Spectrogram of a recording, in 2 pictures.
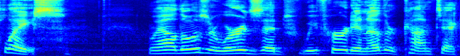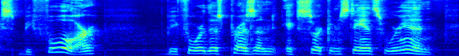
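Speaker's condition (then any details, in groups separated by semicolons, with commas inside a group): No condition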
